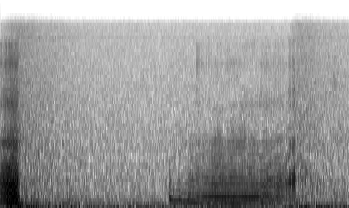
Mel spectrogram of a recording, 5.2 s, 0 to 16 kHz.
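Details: Snoring in a 15-year-old sleeping cat: soft nasal snore with a short whistly, tonal breath against steady background hiss.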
